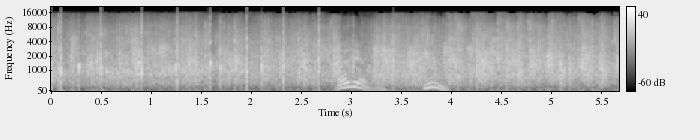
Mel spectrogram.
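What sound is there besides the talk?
hands clapping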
